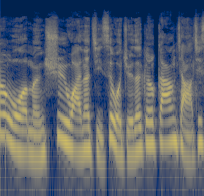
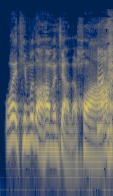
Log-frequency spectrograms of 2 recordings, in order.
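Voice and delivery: ordinary talk, nothing marked

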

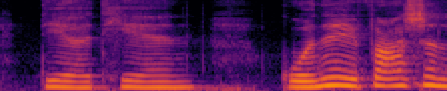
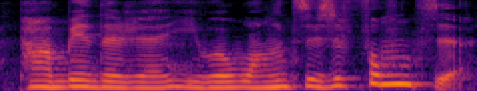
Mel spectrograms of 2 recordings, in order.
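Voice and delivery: plain reading voice

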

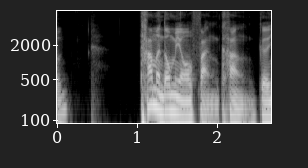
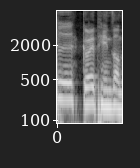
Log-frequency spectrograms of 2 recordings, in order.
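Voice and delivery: loud host address; announcer; 12 semitones higher, 5 dB louder, faster than usual. Pretend. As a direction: announce it to the listeners. (主持人播报腔)

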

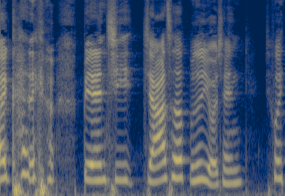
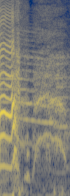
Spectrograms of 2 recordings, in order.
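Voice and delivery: high embarrassed shriek of laughter; 13 dB louder than usual. Real, not acted. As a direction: squeal with laughter. Embarrassed at being teased.

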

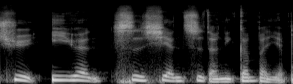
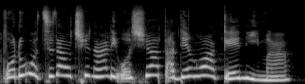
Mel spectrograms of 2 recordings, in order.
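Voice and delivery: imitating dad snapping, much higher and fast; mock exasperated yell, pitched way up; frantic angry outburst; 12 semitones higher than usual. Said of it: "我爸爸突然大爆炸，把我臭骂了一顿". (模仿爸爸急躁地大骂，声音高而快)

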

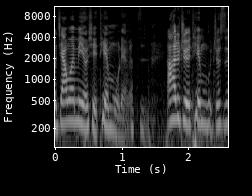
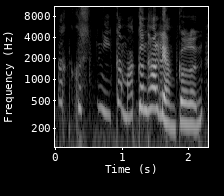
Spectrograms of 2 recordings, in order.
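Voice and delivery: slow, drawn-out high voice of a shocked grandma; mocking the grandma; 5 semitones higher, slower than usual. Grandma hearing of a two-person trip: slow high scandalised mock voice. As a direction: drag each word out as a scandalised granny. 然后他瞬间变脸了.

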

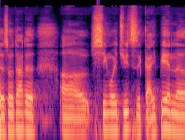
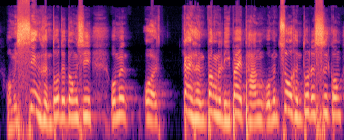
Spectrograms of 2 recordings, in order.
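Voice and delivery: much higher, eager bragging list; boastful Israel; 9 semitones higher than usual. Acted. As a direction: brag about all your offerings. (高声夸耀地列举)

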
